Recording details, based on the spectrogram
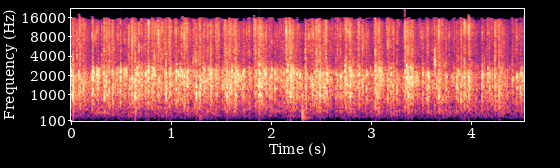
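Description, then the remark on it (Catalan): A crowd applauds steadily for the committee and people who worked on an electoral programme, with dense overlapping claps at a consistent loudness filling the whole stretch. No one speaks over it. “Per tant, un aplaudiment per tota aquesta comissió i tota aquesta gent que ha treballat amb el programa electoral.”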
